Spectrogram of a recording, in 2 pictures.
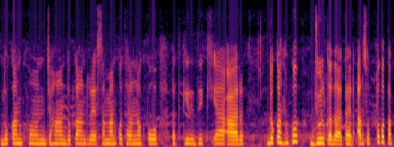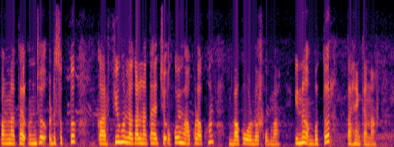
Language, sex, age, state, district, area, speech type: Santali, female, 18-30, Jharkhand, Bokaro, rural, spontaneous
